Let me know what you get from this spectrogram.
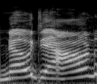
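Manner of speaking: mean, high-pitched tone. Retelling what was said after being picked up: mean older cousin tone. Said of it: "Like a mean older cousin".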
